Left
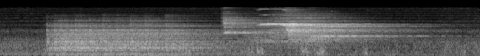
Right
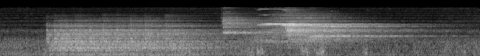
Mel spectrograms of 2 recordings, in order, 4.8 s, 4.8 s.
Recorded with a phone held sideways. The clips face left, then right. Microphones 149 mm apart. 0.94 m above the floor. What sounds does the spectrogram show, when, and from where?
0.5 s a bird: 35° left (ahead or behind), 4 m
2.2 s a bird: 85° right, 4.5 m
